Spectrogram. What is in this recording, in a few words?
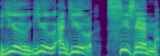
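"go away", male villain voice; speech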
